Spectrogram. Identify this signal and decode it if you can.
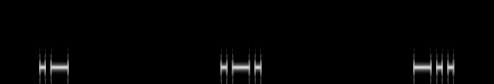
Morse code, heard as a keyed tone, about 21 wpm, spaced as for 5 wpm, 800 Hz. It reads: ARD
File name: Special INGs-mp3s / Special INGs-mp3s / VerySlowToFaster Ing @20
